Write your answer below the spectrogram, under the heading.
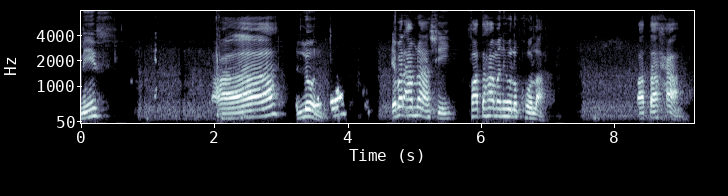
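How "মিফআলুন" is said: মিফআলুন stretched very long, rising at the end; drawn out demo. Shown as a demonstration. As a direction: draw out মিফআলুন like a model for learners. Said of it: "যন্ত্রবাচককে বোঝানোর জন্য হলো".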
